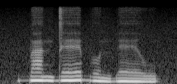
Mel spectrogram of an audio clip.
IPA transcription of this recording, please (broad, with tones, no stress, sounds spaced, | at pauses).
b a˧ n d ɛː˦˥ b o˨˩ n b ɛː˨˩ w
